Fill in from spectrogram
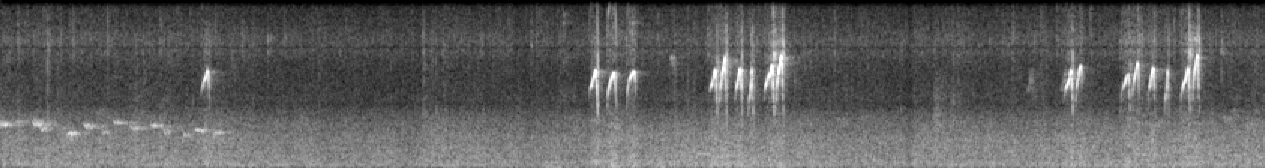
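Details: Natural recording of a Sumatran cinereous tit, played to prompt other birds to sing: short runs of thin, very high chirps in tight clusters, after a soft lower descending series of notes at the start, over faint hiss.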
